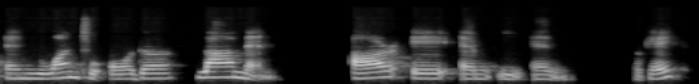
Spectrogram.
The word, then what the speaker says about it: ramen: If you go to a restaurant and you want to order ramen, R-A-M-E-N, okay? So Japanese don't pronounce it like R-A. So they pronounce it as L-A instead. So you want to order ramen, so you have to say ramen.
